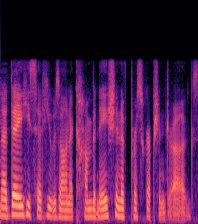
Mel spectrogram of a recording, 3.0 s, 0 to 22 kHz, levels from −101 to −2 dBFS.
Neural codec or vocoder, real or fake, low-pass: codec, 16 kHz in and 24 kHz out, 1 kbps, XY-Tokenizer; fake; 7.2 kHz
